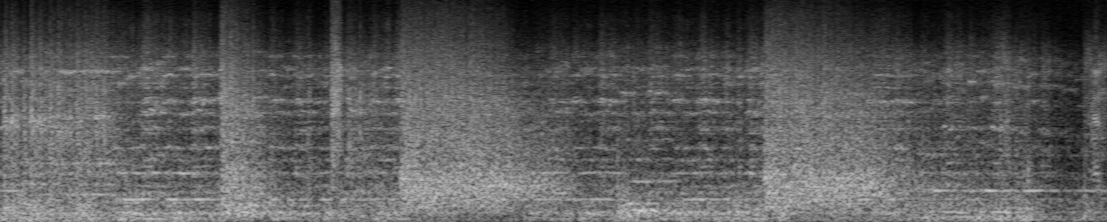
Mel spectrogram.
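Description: Supporting gunfire and mortar fire during a Royal Marines left-flanking assault up a ridge, with smoke cover from the mortars: a continuous loud roar of firing with heavier bursts swelling in, sustained throughout with no speech.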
